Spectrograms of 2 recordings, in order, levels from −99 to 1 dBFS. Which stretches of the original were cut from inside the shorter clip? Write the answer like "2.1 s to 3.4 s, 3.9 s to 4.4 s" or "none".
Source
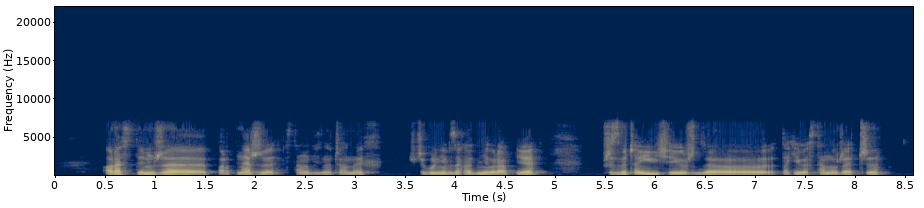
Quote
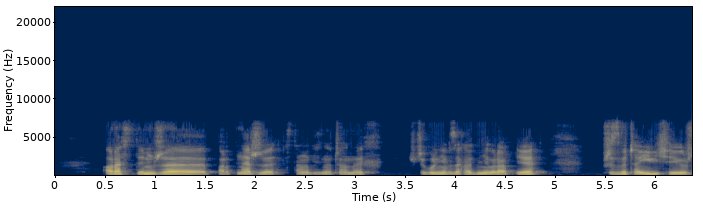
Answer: none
